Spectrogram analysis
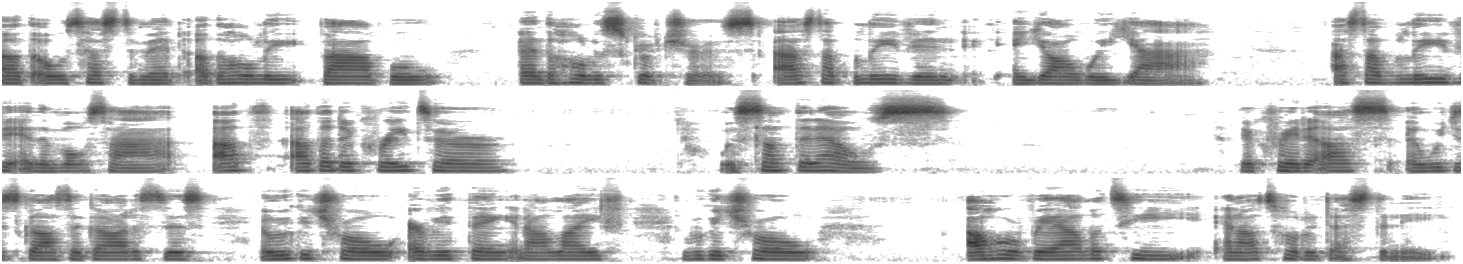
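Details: Adult woman with a lifelong stutter, now more controlled than before and worse when excited; stuttering.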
